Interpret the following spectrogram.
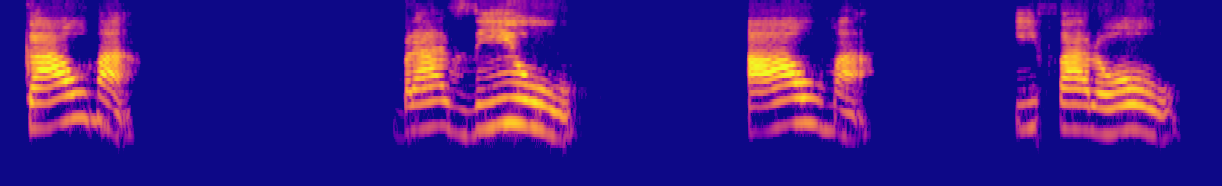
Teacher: Quando eu tenho uma L no final da sílaba, o som vai ser U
